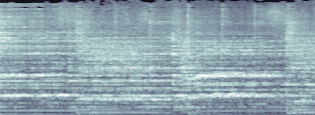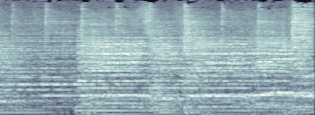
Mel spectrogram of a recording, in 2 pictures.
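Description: Musical-theatre ensemble singing a chorus in long held notes over instrumental accompaniment with a moving bass line.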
